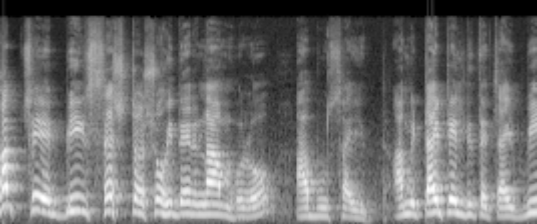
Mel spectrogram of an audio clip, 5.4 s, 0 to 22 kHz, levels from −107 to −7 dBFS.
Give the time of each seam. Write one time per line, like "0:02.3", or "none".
0:02.8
